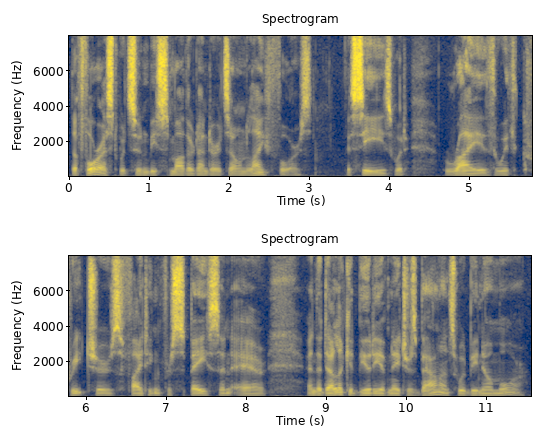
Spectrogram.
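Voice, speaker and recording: Really deep guy reading a spiritual audiobook, slow deliberate phrasing, dry recording. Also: a little mellow, dry recording. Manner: measured, deliberate. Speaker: audiobook narrator. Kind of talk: scripted narration of spiritual lessons.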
